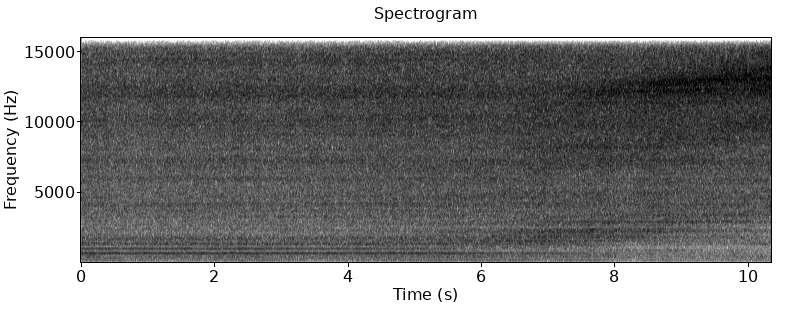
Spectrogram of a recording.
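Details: Ingersoll Rand SSR-EP60 60HP air-cooled rotary screw compressor, 98,485 run hours, set to modulate, tank at about 85 PSI, covers off: steady drone with firm low hum and constant whine on top, no knocks; normal under load.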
